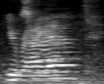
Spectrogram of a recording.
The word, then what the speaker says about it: Uriah: She was the wife of Uriah. Is that how you say it? – Uriah.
